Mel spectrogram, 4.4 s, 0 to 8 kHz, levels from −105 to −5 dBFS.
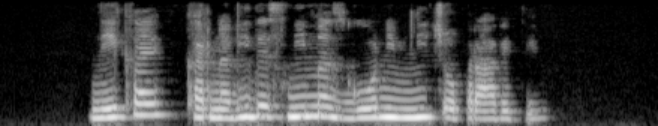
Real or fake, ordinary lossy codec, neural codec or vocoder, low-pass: real; Opus, 64 kbps; none; 7.2 kHz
